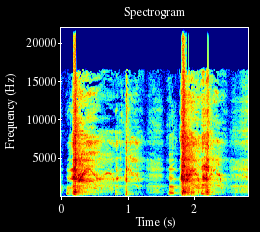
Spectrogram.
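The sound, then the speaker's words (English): Deep coughing from a person: two harsh, loud coughing bursts with a brief smaller cough between them, alone with no talk. “Sorry about that. That hardly ever happens on the air. Had a deep cough there just a minute ago.”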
